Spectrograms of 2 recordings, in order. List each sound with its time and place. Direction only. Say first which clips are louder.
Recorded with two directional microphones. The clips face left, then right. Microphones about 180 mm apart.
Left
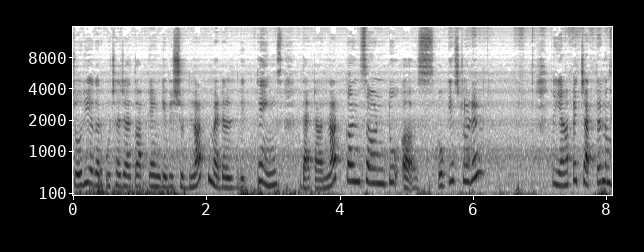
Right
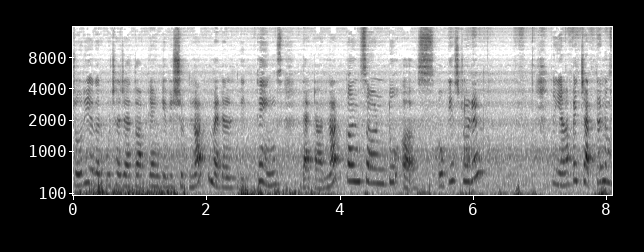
0.0 s a woman's voice: left 5 dB; 55° left (ahead or behind)
7.2 s a woman's voice: left 6 dB; 55° left (ahead or behind)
